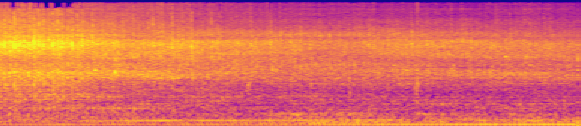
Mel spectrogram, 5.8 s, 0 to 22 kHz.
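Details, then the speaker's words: Dodge Raider, 2.6L 4G54 Astron four-cylinder with Weber 32/36 carburetor, after electric fuel pump conversion, warmed up after a drive: fires right up, steady even idle with low hum, no knocks, stumbles or whine; healthy. "Fires right up just by bumping the key. Sounds good."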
